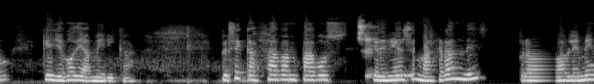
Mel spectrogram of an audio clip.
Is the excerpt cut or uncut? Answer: cut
